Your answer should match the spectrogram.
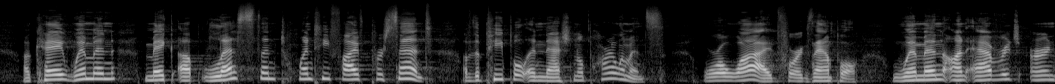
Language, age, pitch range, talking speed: English, 50-69, 180-245 Hz, 115 wpm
